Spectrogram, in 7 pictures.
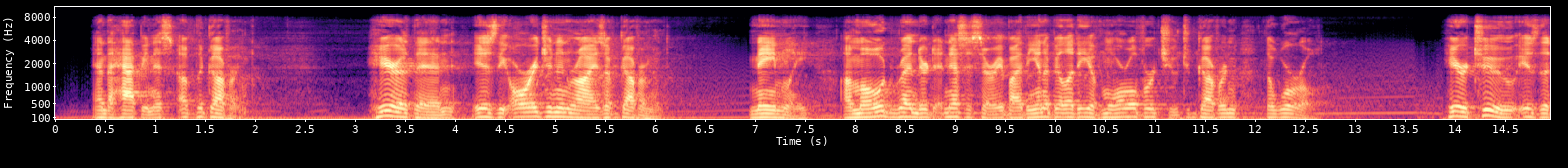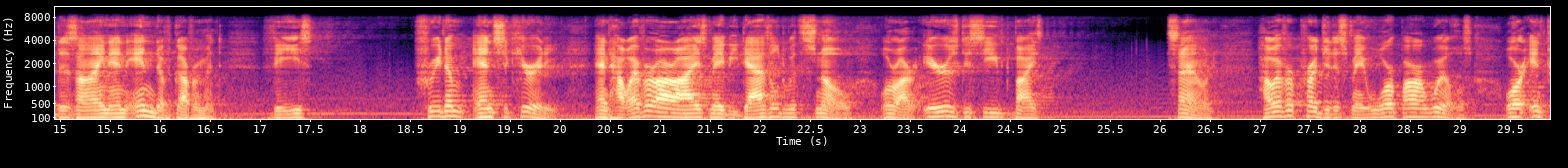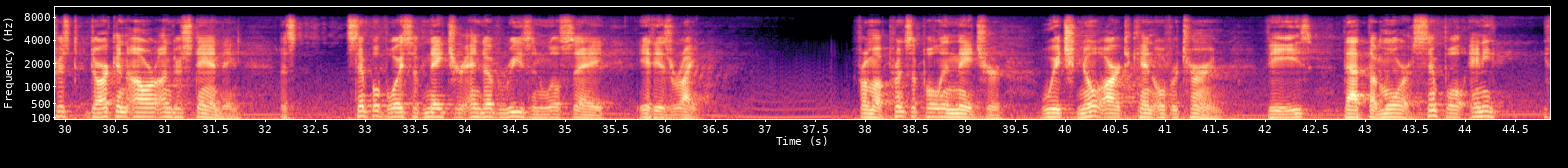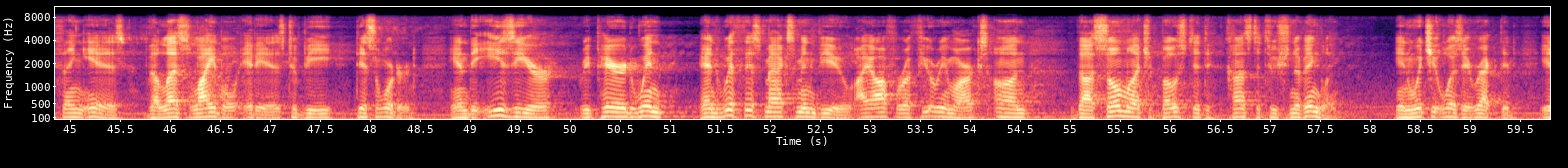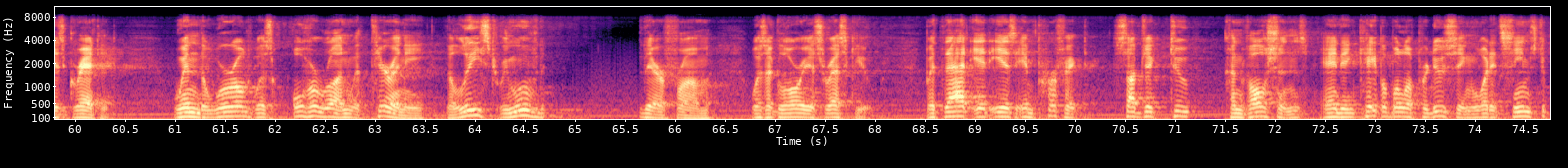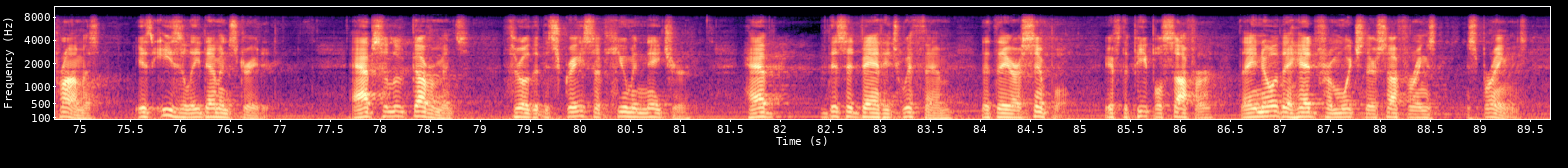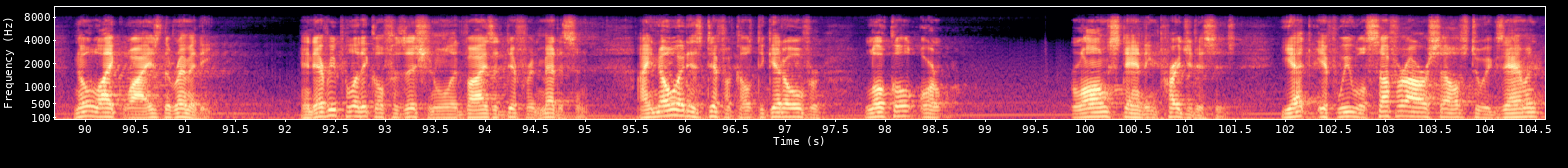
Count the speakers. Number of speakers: one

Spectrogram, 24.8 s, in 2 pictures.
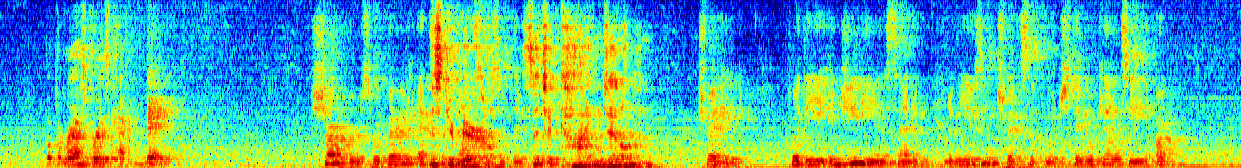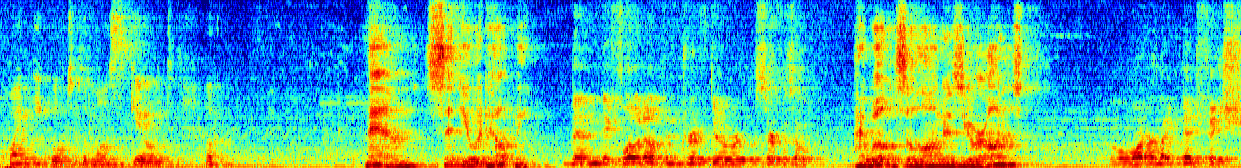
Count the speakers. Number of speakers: three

